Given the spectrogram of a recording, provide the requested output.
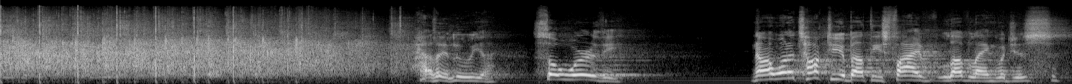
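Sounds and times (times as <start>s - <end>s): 
church audience clapping hands on Palm Sunday: 0.0s - 4.2s
speech: 4.3s - 6.3s, 7.5s - 10.7s.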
